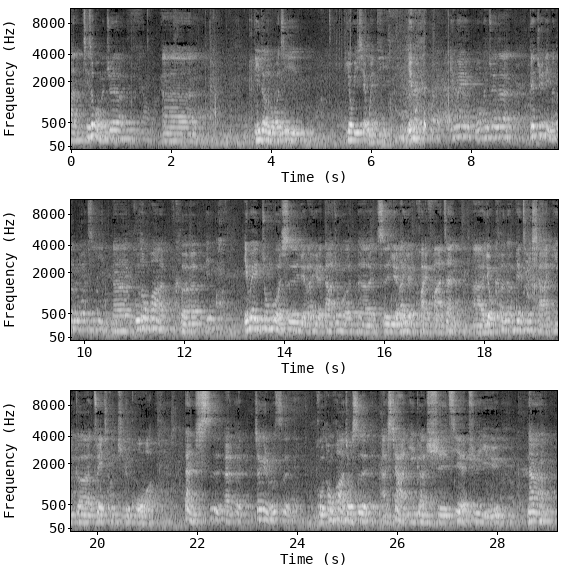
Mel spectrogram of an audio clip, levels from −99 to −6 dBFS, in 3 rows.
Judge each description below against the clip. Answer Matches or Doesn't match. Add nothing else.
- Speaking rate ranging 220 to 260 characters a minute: Doesn't match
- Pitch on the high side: Doesn't match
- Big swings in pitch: Doesn't match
